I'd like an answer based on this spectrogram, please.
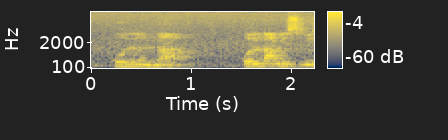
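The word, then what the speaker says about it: قلنا: So qaf becomes with the sound of this, waw goes away, and the word becomes qulna.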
